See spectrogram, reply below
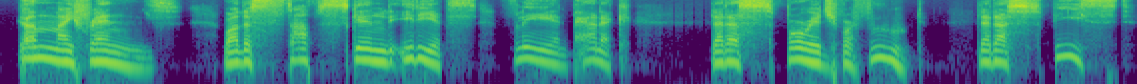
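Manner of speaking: creature voice of a rat beast. Showing how he did the voice back in episode thirty-two, Man Rat voice. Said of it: "that's how I did the voice".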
